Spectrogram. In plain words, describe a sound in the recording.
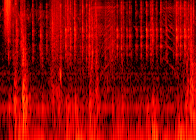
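A wooden door swings open with a creak.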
